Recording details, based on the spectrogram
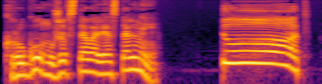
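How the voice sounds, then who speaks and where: A man narrating an audiobook in a measured, expressive reading. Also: high-pitched, no echo. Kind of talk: scripted narration.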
